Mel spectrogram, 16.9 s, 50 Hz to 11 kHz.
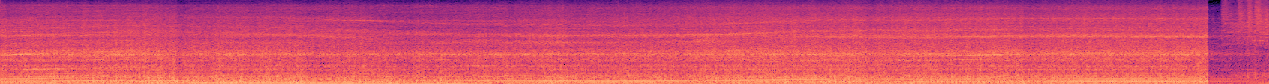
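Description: Triumph Tiger 1050's inline-three engine running steadily under way, with heavy wind and road noise; its pitch rises and falls gently as the bike rides through bends. Near the end the sound cuts off abruptly and electronic music starts.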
